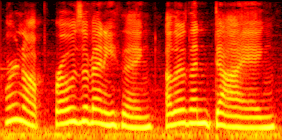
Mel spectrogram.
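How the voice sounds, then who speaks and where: Girl streamer chatting over a game, highish voice, takes her time. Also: measured pace, darkish tone, faint music behind. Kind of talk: casual live game commentary.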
